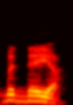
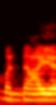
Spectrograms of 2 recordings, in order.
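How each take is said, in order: First: The middle of the name has no 'eye' sound. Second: The middle of the name has an 'eye' sound. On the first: The speaker calls it right. "it is Manea" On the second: The speaker calls it wrong. "It is not Manaya, ... You say that wrong. It will sound with the I sound"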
